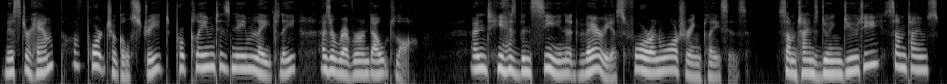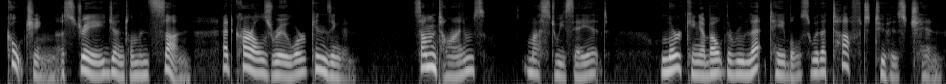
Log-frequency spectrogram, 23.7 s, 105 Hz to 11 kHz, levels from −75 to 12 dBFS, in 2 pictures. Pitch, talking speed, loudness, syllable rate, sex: 205 Hz, 125 wpm, -18 LUFS, 4.4 syllables/s, female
